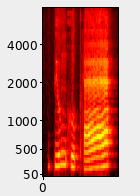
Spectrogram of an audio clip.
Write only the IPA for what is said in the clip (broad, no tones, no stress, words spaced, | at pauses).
pʲuŋxupʰæː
